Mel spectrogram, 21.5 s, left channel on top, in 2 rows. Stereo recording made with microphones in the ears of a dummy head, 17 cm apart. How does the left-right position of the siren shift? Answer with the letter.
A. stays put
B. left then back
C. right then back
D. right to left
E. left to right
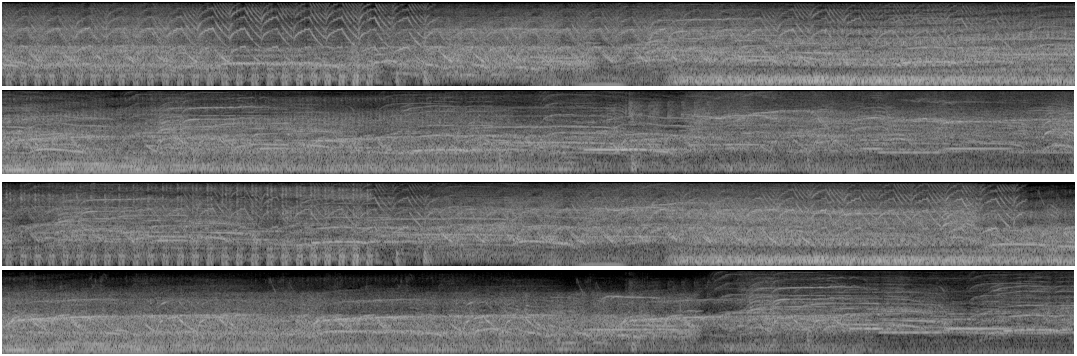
E.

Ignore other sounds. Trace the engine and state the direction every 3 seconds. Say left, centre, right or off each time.
right, right, right, left, left, left, left.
